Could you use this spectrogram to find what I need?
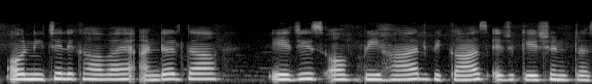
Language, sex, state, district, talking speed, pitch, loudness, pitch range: Hindi, female, Bihar, Gopalganj, 140 wpm, 230 Hz, -14 LUFS, 215-240 Hz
